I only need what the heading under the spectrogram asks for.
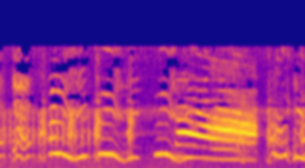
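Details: White-cheeked laughingthrush, wild-style song played to stir captive birds: clear whistles dropping then rising in V-shaped slurs, with one long high descending whistle.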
